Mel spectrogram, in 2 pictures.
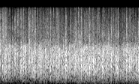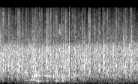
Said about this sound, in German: Grüße und Applaus für Freddy Bobic.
